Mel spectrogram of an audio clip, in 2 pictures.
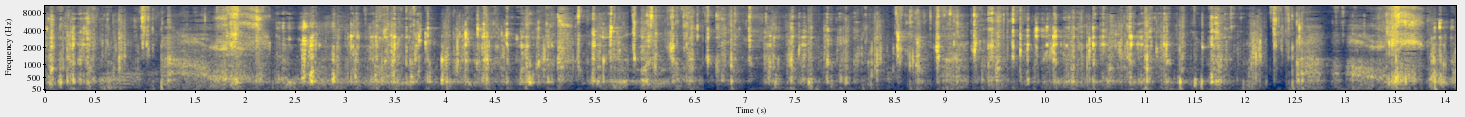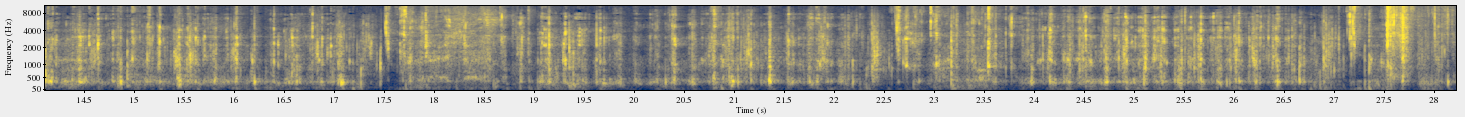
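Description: Close-miked chewing of mouthfuls of spicy oyster ramen eaten from a large spoon: wet, irregular chewing and mouth clicks throughout.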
